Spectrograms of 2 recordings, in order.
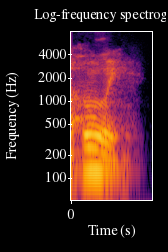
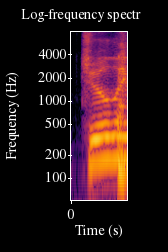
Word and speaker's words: Juli: J-U-L-I. – Huli. Oh, yeah. Okay. Julie. Huli. – Sorry. Yeah. We call it, it's Huli, just because it's in Colombia, that J is a soft J. So yeah. Like in Mexico, it'd be a hard J. Here for us, we call it Julie, so it's a hard J. But for some reason, Colombian Spanish, it's a soft J, so it becomes Huli.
